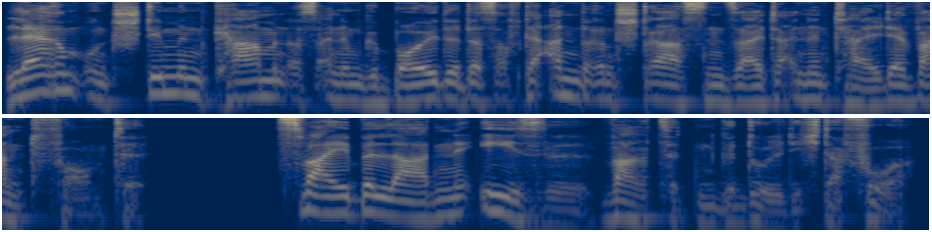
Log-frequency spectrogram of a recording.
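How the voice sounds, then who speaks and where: A man narrating an audiobook with a lively storytelling delivery on a close microphone. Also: mid-range voice, normal speed, no echo. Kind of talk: scripted narration.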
